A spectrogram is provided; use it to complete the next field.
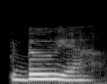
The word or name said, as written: booyah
